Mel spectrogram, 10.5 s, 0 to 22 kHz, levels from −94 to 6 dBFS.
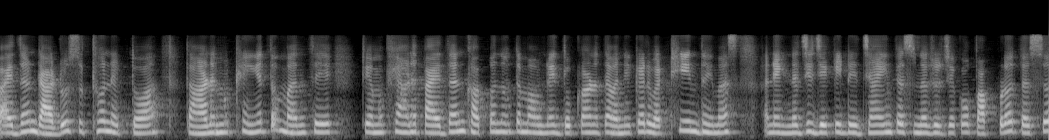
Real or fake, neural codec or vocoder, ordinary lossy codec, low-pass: fake; codec, 16 kHz, about 1 kbps, DyCAST, with the encoder's durations; none; none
